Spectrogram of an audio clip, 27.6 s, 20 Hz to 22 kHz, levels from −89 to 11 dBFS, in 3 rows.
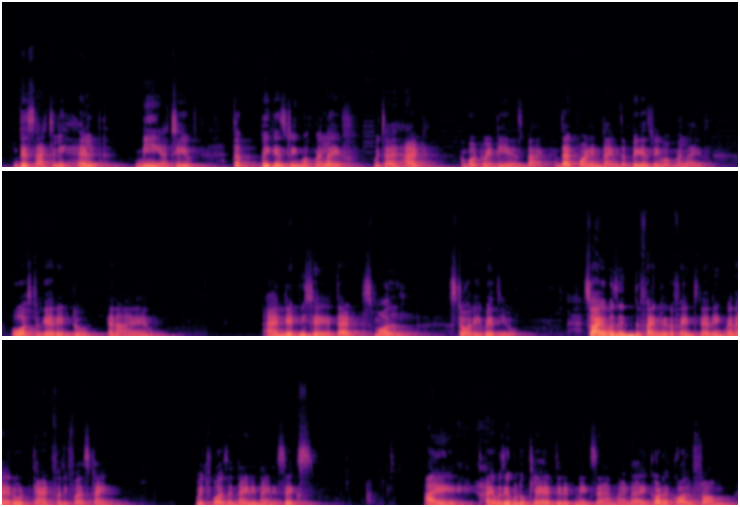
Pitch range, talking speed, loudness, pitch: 110-135 Hz, 175 wpm, -25 LUFS, 120 Hz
